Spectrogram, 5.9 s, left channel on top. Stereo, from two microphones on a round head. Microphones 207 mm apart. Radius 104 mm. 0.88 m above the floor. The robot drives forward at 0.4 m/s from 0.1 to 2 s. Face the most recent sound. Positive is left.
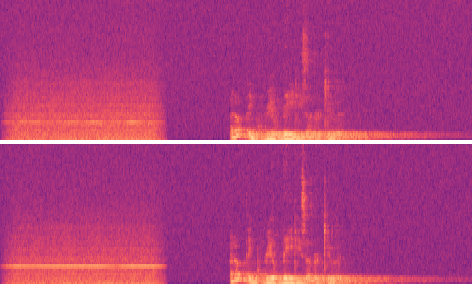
turn(degrees=-85)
